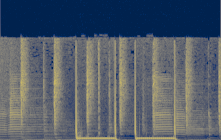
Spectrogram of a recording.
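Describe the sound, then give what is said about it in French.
Two steady telephone ringback tones sound over background music as an outgoing call is placed to give away tickets; each tone lasts under half a second, with a short gap between them. “Allez, c'est parti, on appelle.”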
